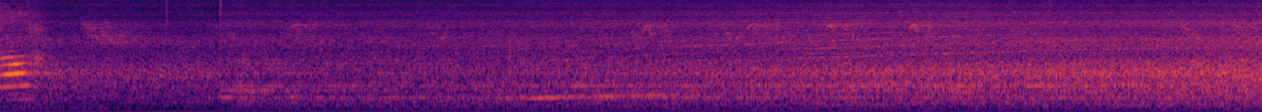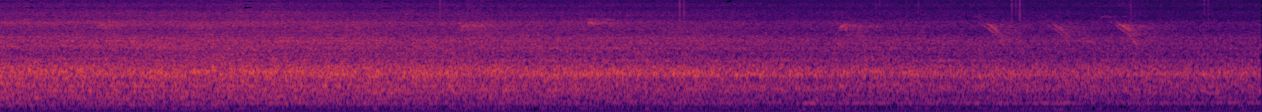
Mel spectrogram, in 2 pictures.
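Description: A tram passing on street track: a rising motor whine and running noise that build to a peak mid-way and ease off as it goes by. A short sharp sound comes at the very start.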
